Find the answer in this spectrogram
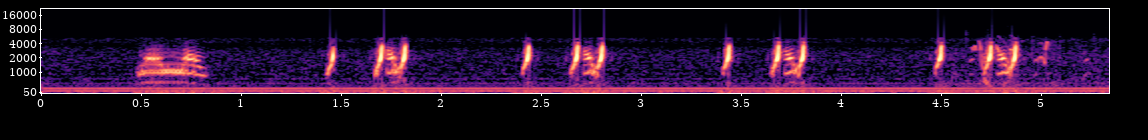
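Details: A female quail calls at morning: one nasal, harmonic note opens, followed by crisp doubled chirps repeated roughly once a second, while a low mains-like hum runs throughout.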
